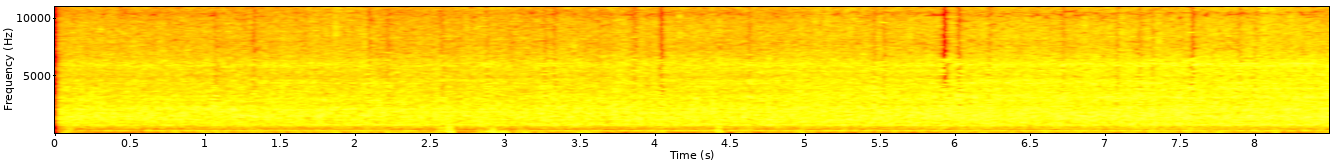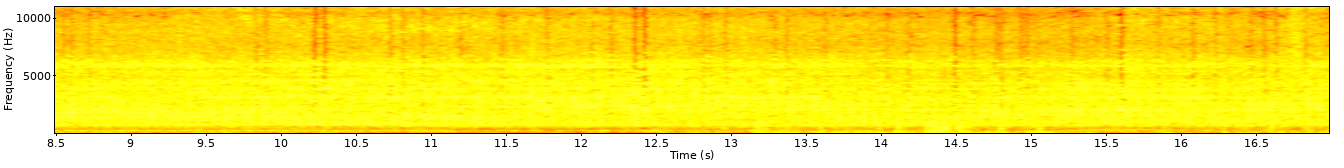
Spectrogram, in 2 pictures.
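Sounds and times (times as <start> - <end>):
heavy vehicle engine idling: 0.0 - 16.9.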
